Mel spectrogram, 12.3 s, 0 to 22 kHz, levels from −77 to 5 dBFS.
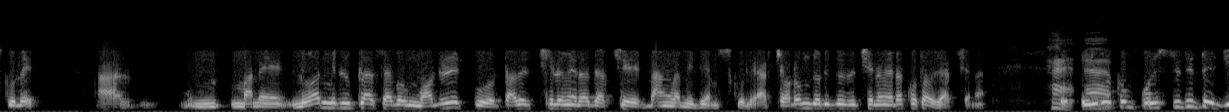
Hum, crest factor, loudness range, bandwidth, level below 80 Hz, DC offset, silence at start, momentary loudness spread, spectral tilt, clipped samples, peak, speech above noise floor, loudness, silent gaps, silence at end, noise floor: none; 14 dB; 2 LU; 6.6 kHz; -72 dBFS; under 0.1%; 0.05 s; 8 LU; -8 dB/octave; under 0.1%; -12 dBFS; 37 dB; -27 LUFS; none; 0 s; -63 dBFS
